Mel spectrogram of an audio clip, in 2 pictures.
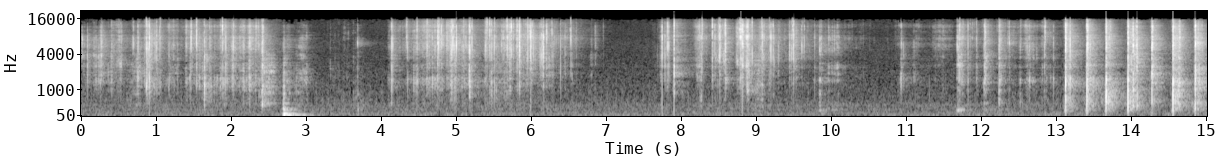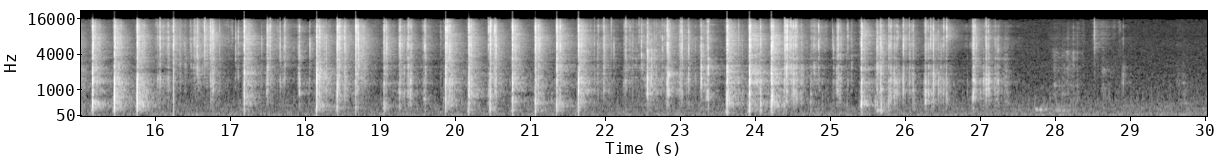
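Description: Crinkling and rustling of a small packaged instant-noodle seasoning sachet handled between the fingers: a few rustly bursts with pauses, then from about twelve seconds in a long fast run of sharp crackles, several a second, that stops near the end.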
